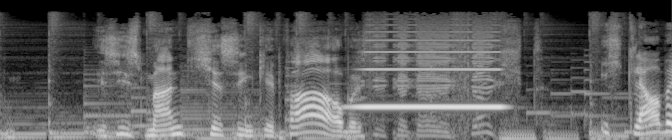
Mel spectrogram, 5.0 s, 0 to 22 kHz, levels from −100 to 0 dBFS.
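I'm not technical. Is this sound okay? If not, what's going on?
No, there's a loudspeaker feedback squeal from about 2.48 to 3.88 seconds. A microphone is picking up the very speaker it's feeding, so the sound keeps looping round and getting louder at one pitch, around 948 Hz. You'll hear a steady whistle swell up over roughly a third of a second until it's a bit louder than the sound itself. It holds there until about 3.88 seconds, when it stops.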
